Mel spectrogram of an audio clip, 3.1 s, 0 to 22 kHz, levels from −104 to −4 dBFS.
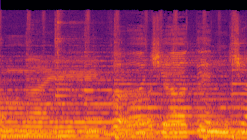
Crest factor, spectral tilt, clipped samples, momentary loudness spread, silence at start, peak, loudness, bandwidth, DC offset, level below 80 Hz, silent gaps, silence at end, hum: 14 dB; -6 dB/octave; under 0.1%; 3 LU; 0 s; -8 dBFS; -23 LUFS; 16.5 kHz; under 0.1%; -40 dBFS; none; 0 s; none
